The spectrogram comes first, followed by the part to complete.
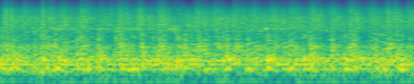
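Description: Large hand-held drums beaten in a steady rhythm, mixed with the dense, continuous rattling of cocoon leg rattles and gourd hand rattles on dancing dancers.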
